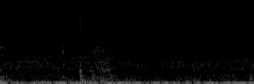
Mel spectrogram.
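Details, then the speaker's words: 1969 Mini Cooper S 1275, not started for a couple of months, after Pertronix install: a few sharp isolated clicks over a low hum as the electric fuel pump primes with ignition on before starting; normal. "right over there you'll hear a couple clicks of the electric fuel pump oh yeah fuel pressure"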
